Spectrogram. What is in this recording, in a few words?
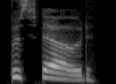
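"bestowed", British English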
